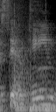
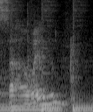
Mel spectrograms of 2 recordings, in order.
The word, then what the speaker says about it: Samhain: That's the proper pronunciation of the game. Looks like Samhain, but it's Samhain. Samhain.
